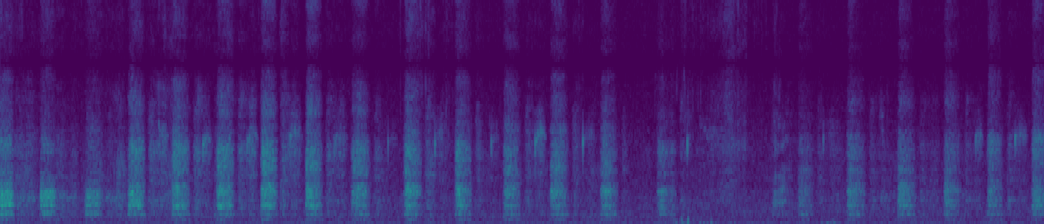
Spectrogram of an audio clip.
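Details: Golden Retrievers, three sisters including a one-year-old, retrieving together: rapid rhythmic panting, steady breathy bursts about three per second throughout, slight variation in loudness, no other clear sounds.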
